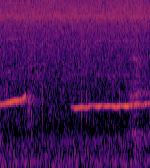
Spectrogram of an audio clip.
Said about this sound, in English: The call of a spotted owl stops her in her tracks. Let's go down and see this owl. We've stumbled on a pair of this iconic endangered species, and they're so close we can look them in the eyes.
